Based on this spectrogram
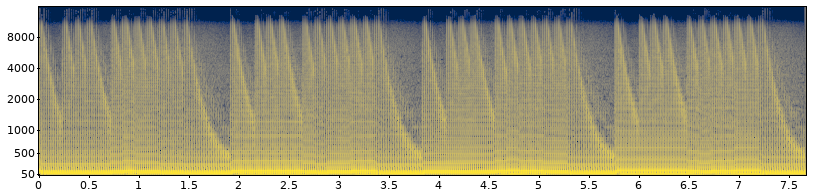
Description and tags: Fake Moog
This is a Moog style bass created using Native Instruments Monak.
Electric-Dance-Music, Music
